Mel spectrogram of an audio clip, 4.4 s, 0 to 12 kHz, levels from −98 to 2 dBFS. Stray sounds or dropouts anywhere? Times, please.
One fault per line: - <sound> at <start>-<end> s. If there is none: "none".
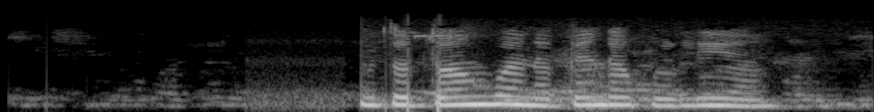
none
